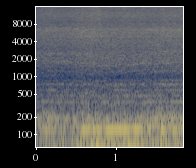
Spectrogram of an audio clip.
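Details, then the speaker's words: Foxbody Mustang with the stock upper/lower intake just replaced by a GT40 tubular intake: choppy, lumpy V8 idle that surges and sags, then stalls once the gas pedal is released. Fuel pressure is good at about 43–44. Ran perfectly before the install. "I got a choppy Idol on this car surging I guess is what it is that it stalls"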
